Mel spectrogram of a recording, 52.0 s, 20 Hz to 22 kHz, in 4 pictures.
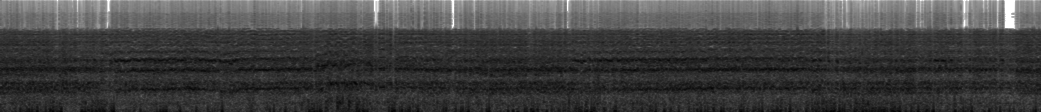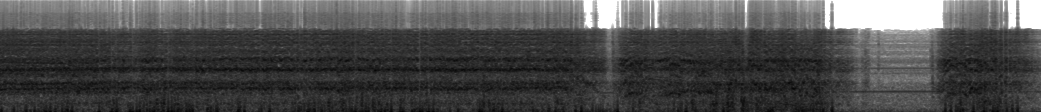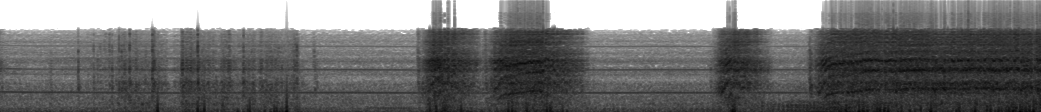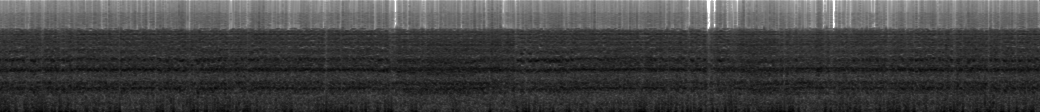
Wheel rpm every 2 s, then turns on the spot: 220, 220, 250, 210, 220, 220, 220, 230, 230, 230, 130, 150, 80, 10, 20, 20, 60, 10, 150, 230, 230, 230, 220, 230, 220, 230.
26-30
